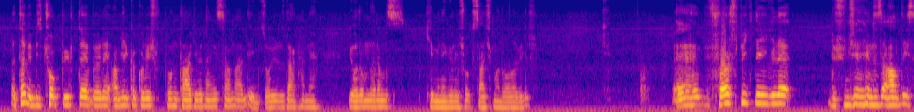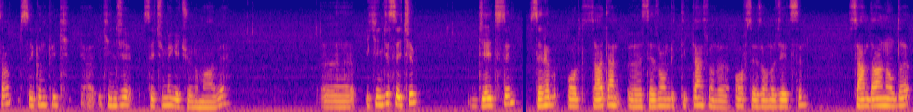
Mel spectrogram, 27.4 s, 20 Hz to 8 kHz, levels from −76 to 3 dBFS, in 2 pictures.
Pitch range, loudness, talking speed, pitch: 110-155 Hz, -18 LUFS, 115 wpm, 130 Hz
